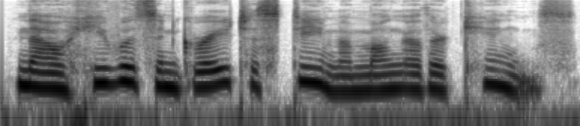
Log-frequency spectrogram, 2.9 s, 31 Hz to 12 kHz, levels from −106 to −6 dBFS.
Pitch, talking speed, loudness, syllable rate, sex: 200 Hz, 185 wpm, -16 LUFS, 4.4 syllables/s, female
